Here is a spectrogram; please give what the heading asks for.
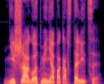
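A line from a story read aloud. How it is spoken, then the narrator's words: Deafening bark. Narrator (Russian): рявкнул так, что уши заложило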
